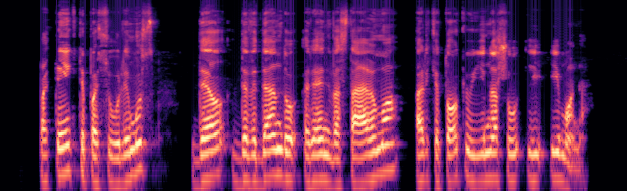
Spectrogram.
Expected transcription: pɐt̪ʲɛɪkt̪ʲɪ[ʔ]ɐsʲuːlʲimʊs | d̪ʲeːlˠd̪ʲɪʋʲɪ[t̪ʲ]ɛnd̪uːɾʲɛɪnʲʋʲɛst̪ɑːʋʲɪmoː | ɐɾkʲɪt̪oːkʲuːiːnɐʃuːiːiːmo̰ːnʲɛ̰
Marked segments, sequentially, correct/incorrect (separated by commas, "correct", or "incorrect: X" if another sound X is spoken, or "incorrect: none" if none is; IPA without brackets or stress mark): incorrect: p, incorrect: d̪ʲ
